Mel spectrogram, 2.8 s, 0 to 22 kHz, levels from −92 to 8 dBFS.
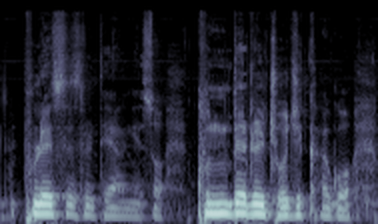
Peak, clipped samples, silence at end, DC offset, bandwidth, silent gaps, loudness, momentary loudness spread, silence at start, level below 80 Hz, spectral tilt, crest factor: -6 dBFS; under 0.1%; 0.2 s; under 0.1%; 14 kHz; none; -20 LUFS; 22 LU; 0.2 s; -44 dBFS; -8 dB/octave; 14 dB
